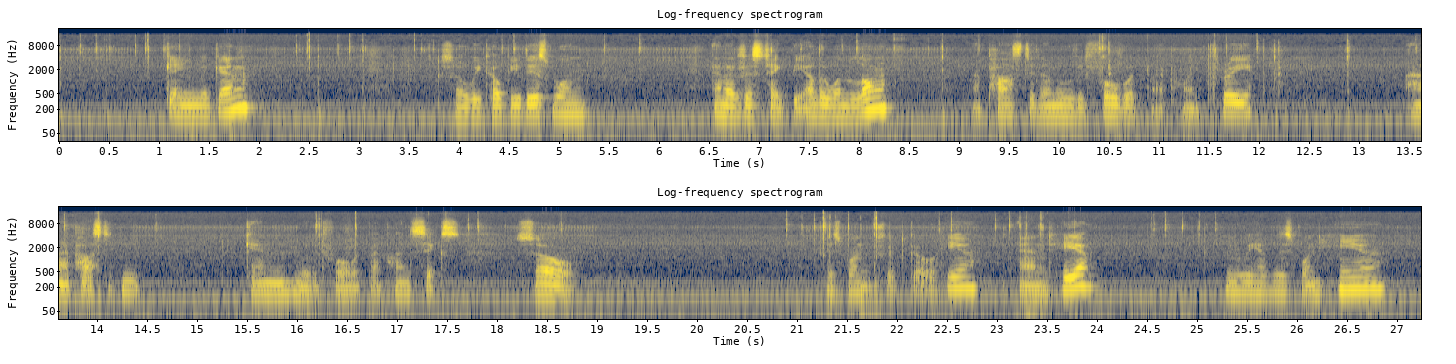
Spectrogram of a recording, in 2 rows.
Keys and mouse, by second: 0.2 middle click, 0.4-7.3 drag, 1.6 a, 1.9 a, 8.2-11.1 drag, 11.1 middle click, 11.9-16.6 drag, 17.4 click, 21.3-25.1 right drag, 21.8 shift+d, 23.4 shift+d, 25.3-26.6 drag, 27.0 click.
